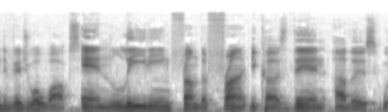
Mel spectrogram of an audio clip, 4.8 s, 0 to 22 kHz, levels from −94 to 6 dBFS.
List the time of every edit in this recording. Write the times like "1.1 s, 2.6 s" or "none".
0.9 s, 3.1 s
